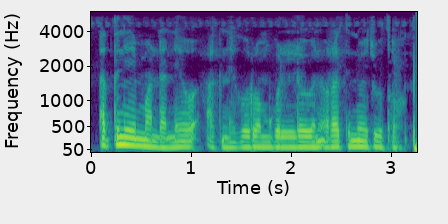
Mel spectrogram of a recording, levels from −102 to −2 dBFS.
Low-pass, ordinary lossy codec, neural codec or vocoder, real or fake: 5.4 kHz; AAC, 32 kbps; none; real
